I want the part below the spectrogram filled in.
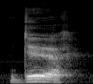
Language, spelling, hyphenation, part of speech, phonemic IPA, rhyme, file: Dutch, deur, deur, noun, /døːr/, -øːr, Nl-deur.ogg
- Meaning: door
